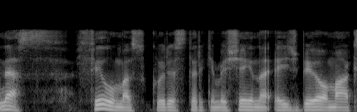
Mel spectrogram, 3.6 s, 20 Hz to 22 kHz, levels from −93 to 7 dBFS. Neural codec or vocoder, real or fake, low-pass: codec, 16 kHz, 4 kbps, FunCodec, trained on LibriTTS, 50 frames a second; fake; 7.2 kHz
